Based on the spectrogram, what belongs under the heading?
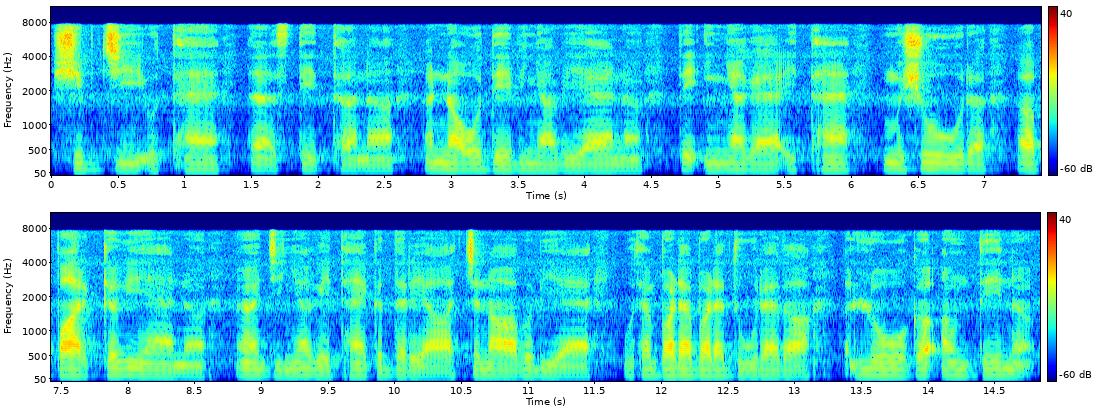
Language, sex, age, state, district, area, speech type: Dogri, male, 30-45, Jammu and Kashmir, Reasi, rural, spontaneous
